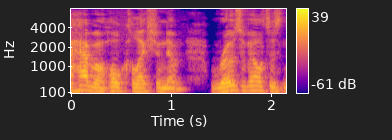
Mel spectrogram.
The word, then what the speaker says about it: RSVLTS: So, um I I have a whole collection of Roosevelts is the name of the company, RSVLTS, um pronounced Roosevelts.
